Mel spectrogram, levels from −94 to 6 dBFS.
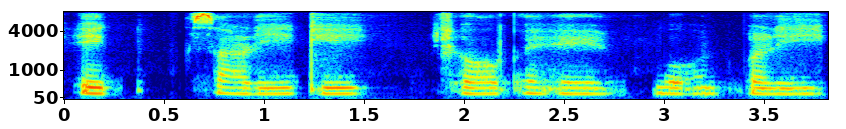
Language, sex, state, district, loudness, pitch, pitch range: Hindi, female, Madhya Pradesh, Bhopal, -20 LUFS, 195 Hz, 190-200 Hz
